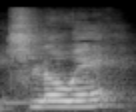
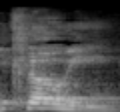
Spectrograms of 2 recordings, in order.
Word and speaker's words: Chloe: please correct me okay chlo it's actually Chloe Chloe Chloe I am so sorry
